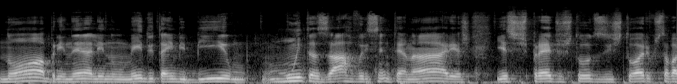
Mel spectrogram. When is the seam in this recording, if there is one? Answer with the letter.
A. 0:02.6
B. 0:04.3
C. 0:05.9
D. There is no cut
A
